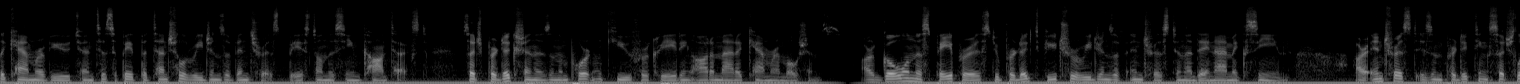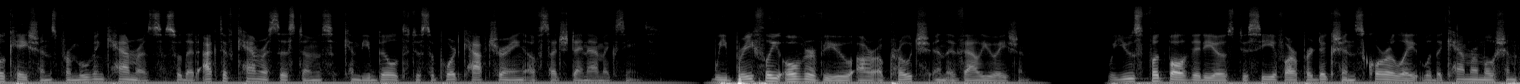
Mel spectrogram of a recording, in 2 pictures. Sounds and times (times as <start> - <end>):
Speech: 0.0 - 25.6, 26.3 - 30.4.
